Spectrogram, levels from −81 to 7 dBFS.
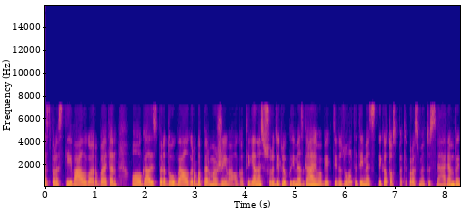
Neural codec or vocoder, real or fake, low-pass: codec, 16 kHz, about 1 kbps, DyCAST, with the encoder's durations; fake; 7.2 kHz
